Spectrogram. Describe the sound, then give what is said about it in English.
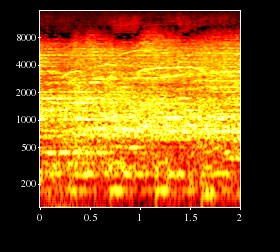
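A crowd at a live club night in an arena cheers with shouts and whoops, a dense, loud, steady roar that holds level for the whole stretch. “We got to say goodbye from here to our listeners back home. Give us a cheer.”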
